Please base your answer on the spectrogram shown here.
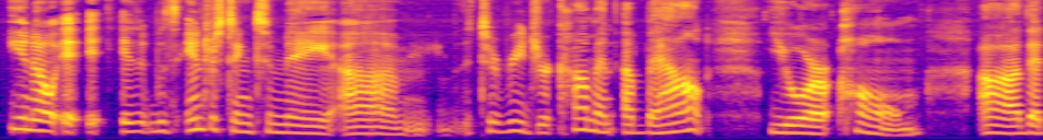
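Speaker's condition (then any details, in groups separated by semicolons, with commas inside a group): No condition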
